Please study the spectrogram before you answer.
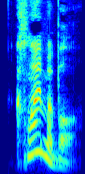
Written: climbable

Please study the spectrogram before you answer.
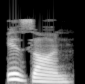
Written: izhaan

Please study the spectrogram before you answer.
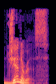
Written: generous

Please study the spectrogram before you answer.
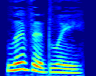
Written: lividly

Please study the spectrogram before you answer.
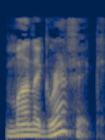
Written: monographic

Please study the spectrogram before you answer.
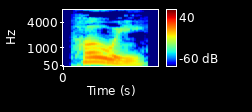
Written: hoey

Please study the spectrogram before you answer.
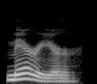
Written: marryer

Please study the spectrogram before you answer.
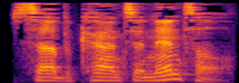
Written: subcontinental

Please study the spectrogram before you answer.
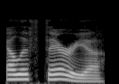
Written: eleftheria

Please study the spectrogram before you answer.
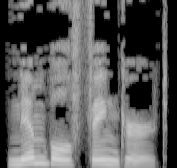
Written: nimble-fingered

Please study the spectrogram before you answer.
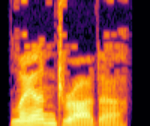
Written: landrada

